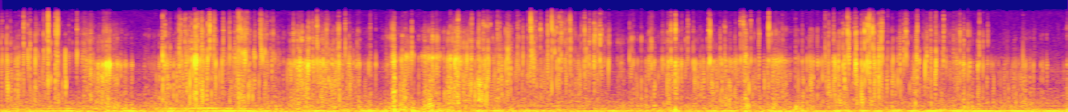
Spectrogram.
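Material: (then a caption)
Silicone. A green silicone scrubber pad with bristle nubs is bent and squeezed in both hands while its bristles are rubbed together with the fingers. The result is a continuous, dense run of soft crinkling, squelching rubs and bright crackly ticks, with a steady low hum underneath.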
